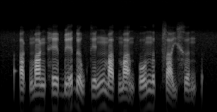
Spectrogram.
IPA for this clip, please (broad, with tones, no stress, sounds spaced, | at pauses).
ʔ a˨˩ k̚ m a˧ ŋ h e˧ ɓ ḛ˧˥ ɗ ə˧˩ w k e˨˦ ŋ m a˨˩ t̚ m a̰˧˨ n ʔ o˨˦ n ə˦˥ t̚ s a˧˩ j x ə̰˧˨ n ʔ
